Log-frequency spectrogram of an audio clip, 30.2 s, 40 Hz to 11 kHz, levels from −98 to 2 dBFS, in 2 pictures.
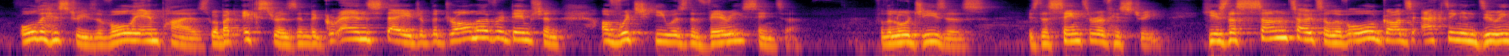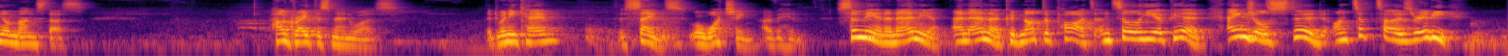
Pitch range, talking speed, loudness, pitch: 155-215 Hz, 155 wpm, -15 LUFS, 185 Hz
